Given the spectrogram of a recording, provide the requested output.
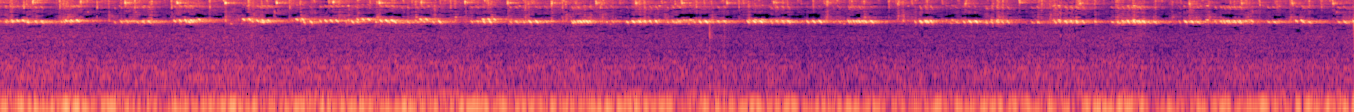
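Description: A continuous, shrill cricket chorus pulses evenly at a high pitch without pause. A soft low hum runs underneath throughout.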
